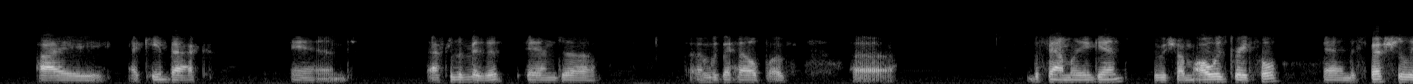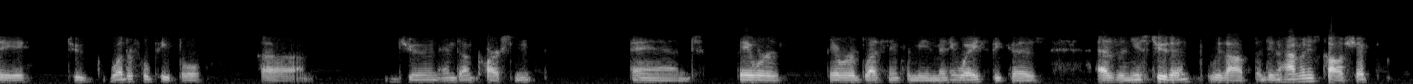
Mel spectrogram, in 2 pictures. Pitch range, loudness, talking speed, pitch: 100-110 Hz, -23 LUFS, 120 wpm, 105 Hz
